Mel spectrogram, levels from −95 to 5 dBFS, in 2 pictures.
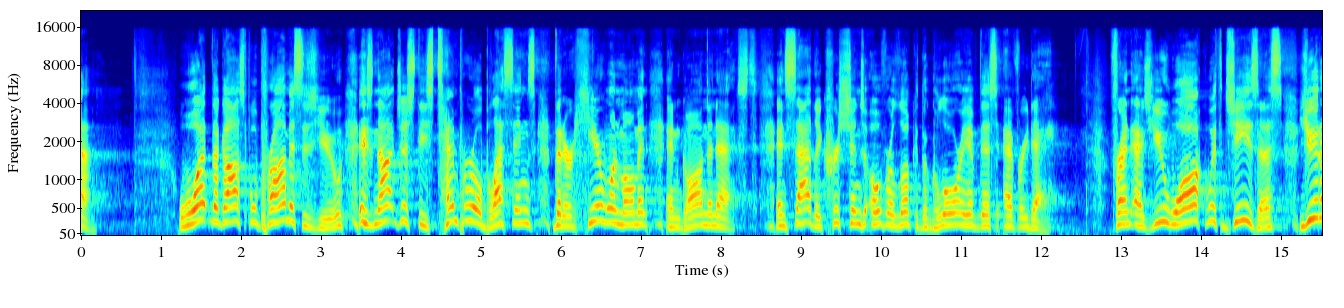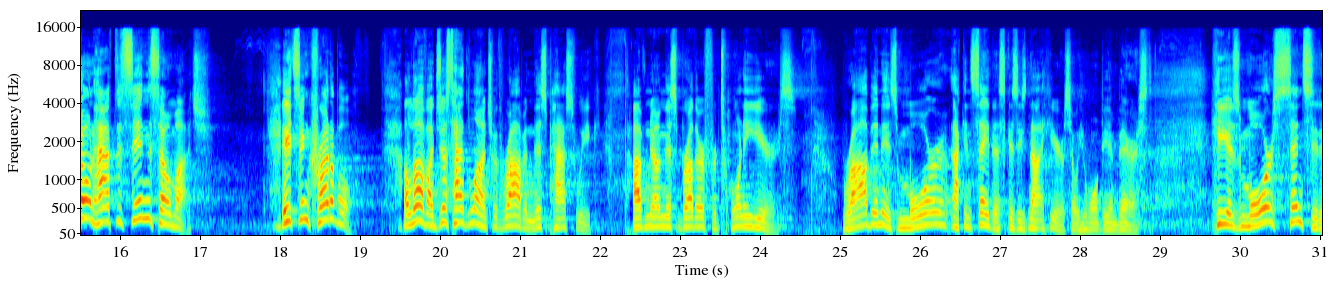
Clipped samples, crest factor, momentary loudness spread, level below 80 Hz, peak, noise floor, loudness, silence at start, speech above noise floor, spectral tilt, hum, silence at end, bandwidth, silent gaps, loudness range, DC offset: under 0.1%; 22 dB; 14 LU; -70 dBFS; -2 dBFS; -61 dBFS; -24 LUFS; 0 s; 37 dB; -4.5 dB/octave; none; 0 s; 16 kHz; none; 7 LU; under 0.1%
